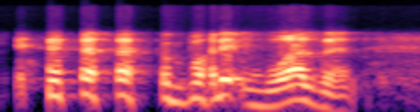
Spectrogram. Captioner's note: laughing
